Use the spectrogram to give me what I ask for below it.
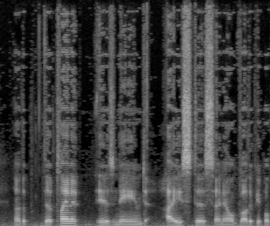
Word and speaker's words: Aestus: Now the planet is named Aestus, I know other people pronounce it differently. It's a Latin word that means fire, heat, and so on. That's how it's pronounced in Latin, so I'm a dork and pronounce it that way.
